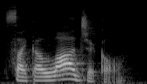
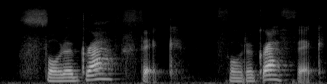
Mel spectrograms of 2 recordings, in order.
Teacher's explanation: notice that when the O is stressed it often sounds like a big wide ah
